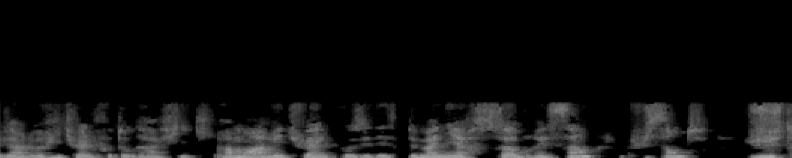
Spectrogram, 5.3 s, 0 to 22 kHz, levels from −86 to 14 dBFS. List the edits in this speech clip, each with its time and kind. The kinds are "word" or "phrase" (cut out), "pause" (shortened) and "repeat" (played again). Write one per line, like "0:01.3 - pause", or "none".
0:01.5 - word
0:02.6 - word
0:04.2 - word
